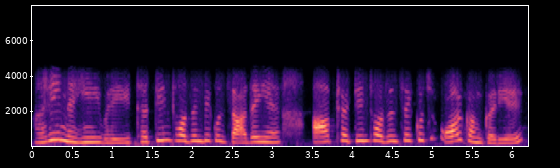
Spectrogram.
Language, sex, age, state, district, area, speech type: Urdu, female, 18-30, Uttar Pradesh, Shahjahanpur, rural, conversation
